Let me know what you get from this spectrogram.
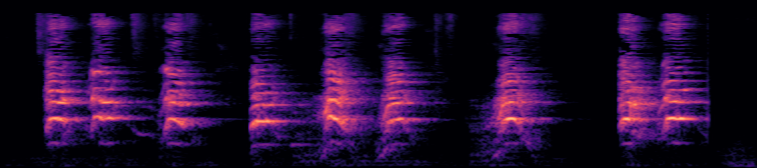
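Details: A Pinscher gives a quick run of high, sharp barks, often in pairs with short gaps between, during a mating with a female Pinscher.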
